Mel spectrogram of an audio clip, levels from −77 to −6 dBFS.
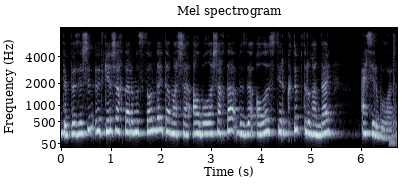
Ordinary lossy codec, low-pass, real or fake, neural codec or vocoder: none; 7.2 kHz; real; none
